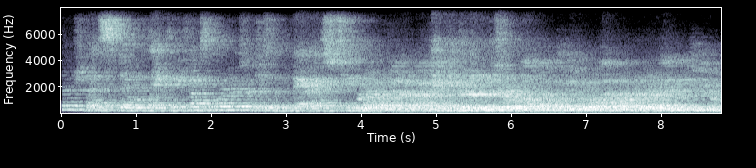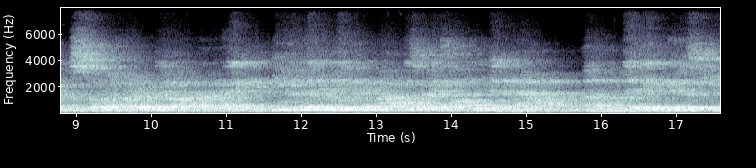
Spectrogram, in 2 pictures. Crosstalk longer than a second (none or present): present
